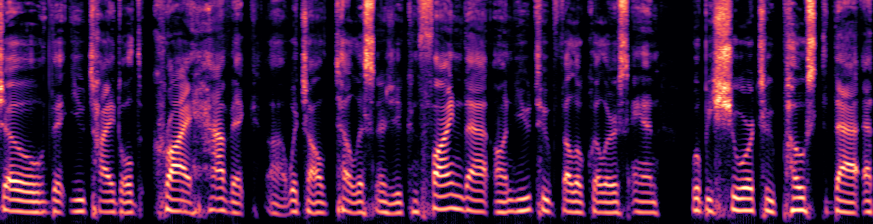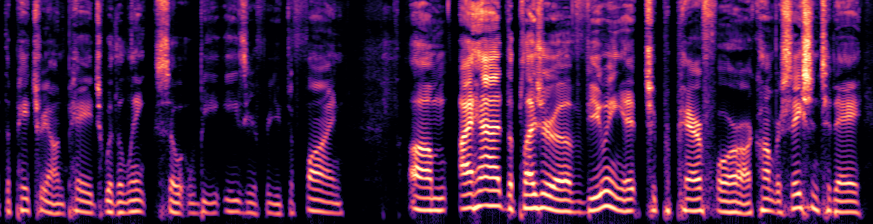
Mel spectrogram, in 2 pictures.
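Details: Adult male speaker; typical speech.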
